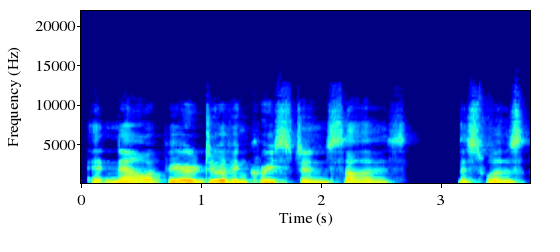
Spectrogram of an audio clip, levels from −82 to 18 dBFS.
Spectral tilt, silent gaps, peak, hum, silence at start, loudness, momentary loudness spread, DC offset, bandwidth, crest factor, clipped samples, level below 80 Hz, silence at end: -6 dB/octave; 2.96-3.13 s; -4 dBFS; none; 0.1 s; -20 LUFS; 11 LU; under 0.1%; 11 kHz; 16 dB; under 0.1%; -68 dBFS; 0.05 s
